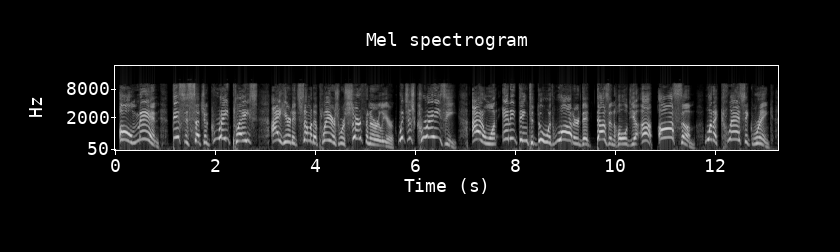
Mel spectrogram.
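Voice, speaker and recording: A woman's voice: very high voice, fairly bright tone, no room sound, studio quality, exaggerated voice. A woman voicing a bubbly, goofy young hockey commentator in a kids' video game, chatty and folksy with plenty of catchphrases. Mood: bubbly, joking, then excited, goofy. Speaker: sports commentator. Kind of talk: animated scripted video game sports commentary.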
